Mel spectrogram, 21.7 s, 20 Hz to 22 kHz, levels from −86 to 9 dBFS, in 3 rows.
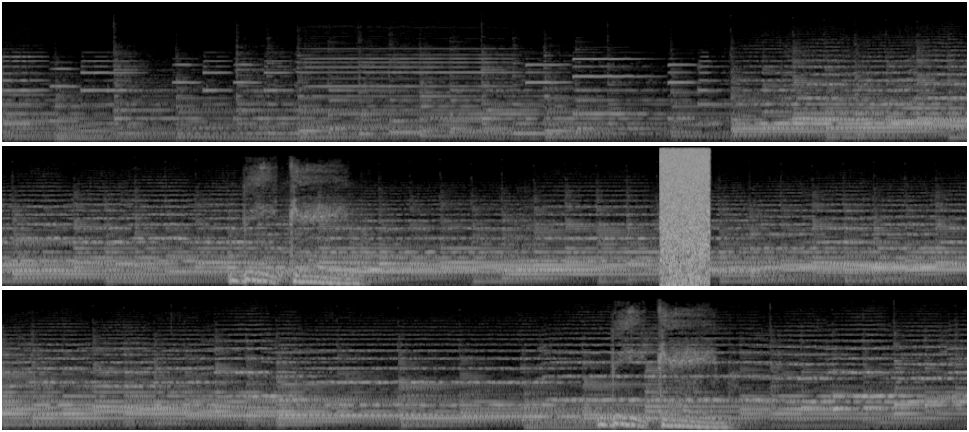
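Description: A reader assembling samples from the wrong bytes, shifted by a byte or with the byte order swapped, produces samples built from the wrong bytes between 12.17 and 12.54 s. The rapidly changing low bits take over each value, so the audio becomes loud, harsh broadband noise.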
